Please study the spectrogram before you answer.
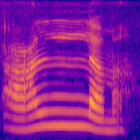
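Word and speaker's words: علّم: In the second one we will put stress on the L sound, so it will be Allama, Allama.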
